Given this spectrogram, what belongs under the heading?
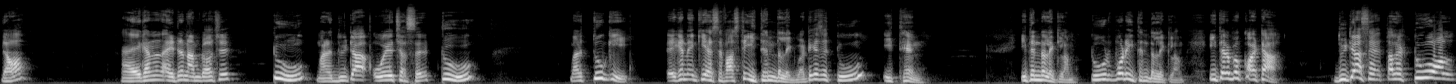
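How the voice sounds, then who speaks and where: A man's voice: high voice, very animated, brisk, pauses often. A young man teaching a recorded chemistry lesson. He keeps checking in with his students, answers his own questions and mixes English terms into his talk. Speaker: chemistry tutor. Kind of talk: recorded online lecture.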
